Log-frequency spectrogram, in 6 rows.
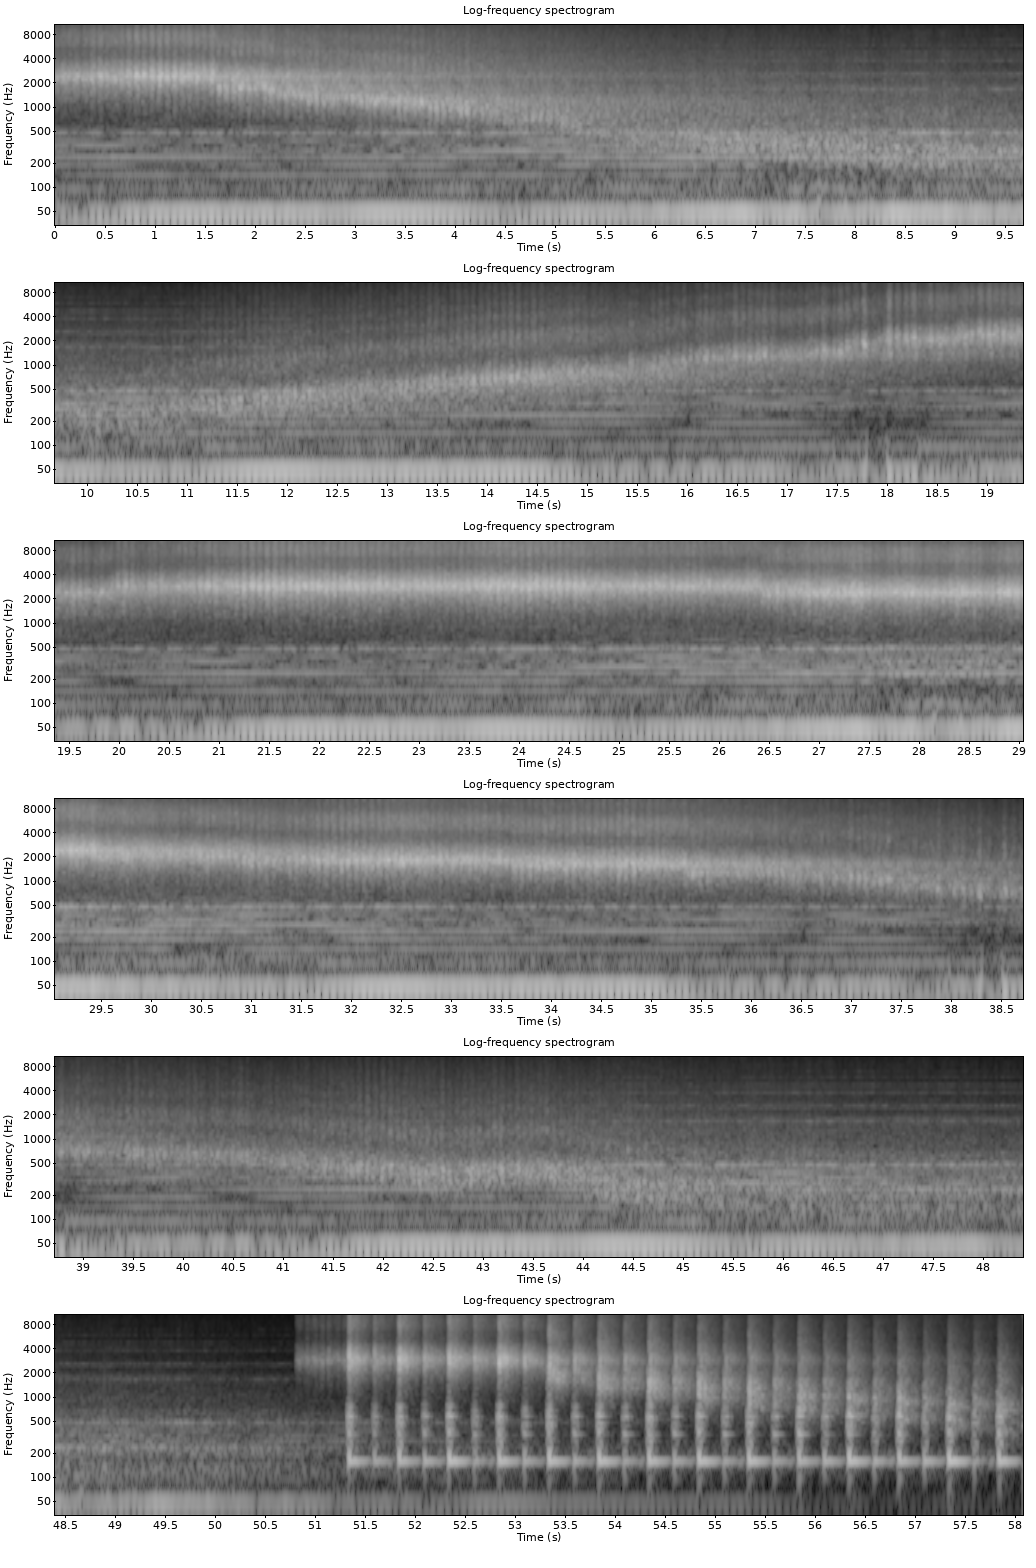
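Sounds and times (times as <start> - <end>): heavy low drone: 0.0 - 58.0
filtered noise rising and falling: 50.8 - 58.0.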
